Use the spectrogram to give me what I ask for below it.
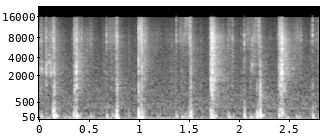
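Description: Tarot cards being shuffled to draw a card: a series of short, soft riffling bursts at an uneven pace, quiet and with no other sound.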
